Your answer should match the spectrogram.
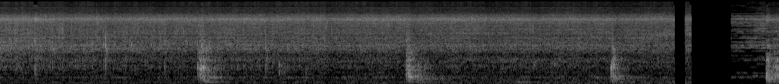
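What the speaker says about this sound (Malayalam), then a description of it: "കപ്പയ്ക്ക ഒന്ന് വഴറ്റിയെടുക്കാം." Chopped raw papaya sautés in a pan, giving a loud, continuous sizzle and hiss with a few distinct spatula scrapes at even intervals. The sound cuts out abruptly near the end.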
